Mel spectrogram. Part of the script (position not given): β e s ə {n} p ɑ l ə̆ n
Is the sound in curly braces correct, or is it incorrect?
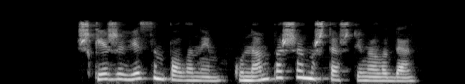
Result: incorrect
